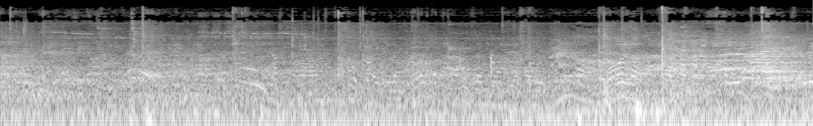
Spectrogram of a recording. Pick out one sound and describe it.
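Badminton rackets smack a shuttlecock in quick rallies.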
